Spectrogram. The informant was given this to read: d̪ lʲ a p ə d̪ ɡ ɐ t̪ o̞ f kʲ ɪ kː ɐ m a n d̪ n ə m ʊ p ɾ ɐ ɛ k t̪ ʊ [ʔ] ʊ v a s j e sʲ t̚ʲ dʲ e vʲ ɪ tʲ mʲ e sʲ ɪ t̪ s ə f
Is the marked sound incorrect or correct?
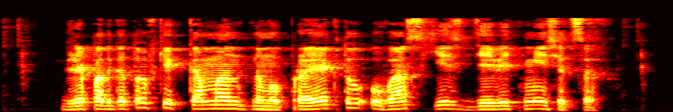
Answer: correct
